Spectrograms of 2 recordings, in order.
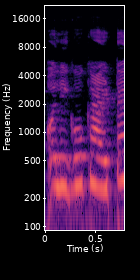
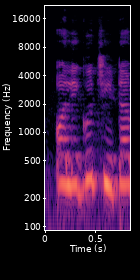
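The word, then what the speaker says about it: Oligochaeta: एक होती है ओलिगोकाइटा, एक होती है पॉलीकाइटा, एक हिरुडीनिया। ओलिगोचीटा भी बोलते हैं कुछ लोग इसको, और पॉलीचीटा, प्रोनाउंसिएशन में वैरी।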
